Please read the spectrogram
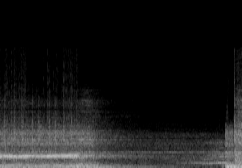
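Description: Death metal band playing live through a PA: drums and distorted guitars under a high, held note, then the music breaks off about a second in and rings away into a short lull.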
